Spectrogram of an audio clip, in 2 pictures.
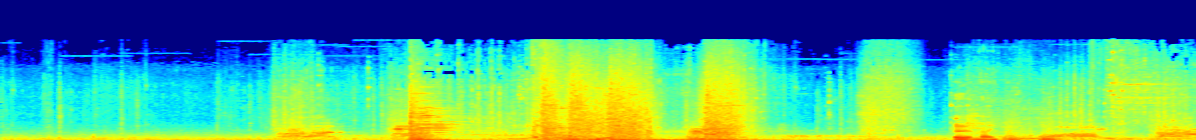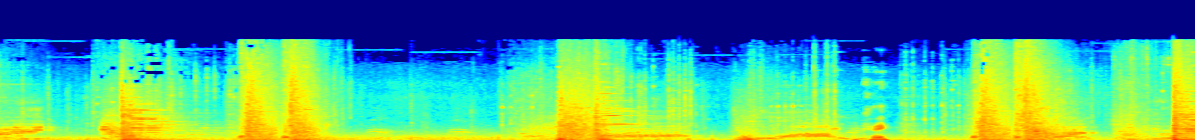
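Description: A man talks into a microphone with animation.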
